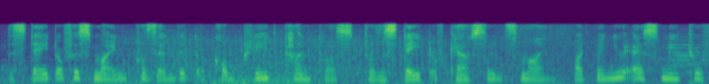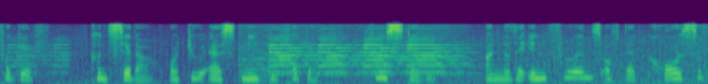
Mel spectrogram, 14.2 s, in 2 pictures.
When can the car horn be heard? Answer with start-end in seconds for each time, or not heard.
2.0-3.0, 6.3-7.8, 9.4-11.9.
